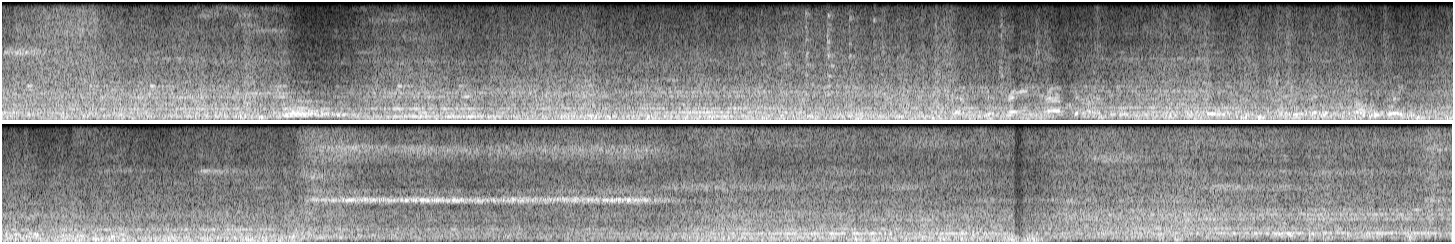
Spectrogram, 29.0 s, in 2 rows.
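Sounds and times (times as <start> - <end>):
train rolling along track: 0.0 - 29.0
high-pitched wheel squeal: 16.4 - 24.2.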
